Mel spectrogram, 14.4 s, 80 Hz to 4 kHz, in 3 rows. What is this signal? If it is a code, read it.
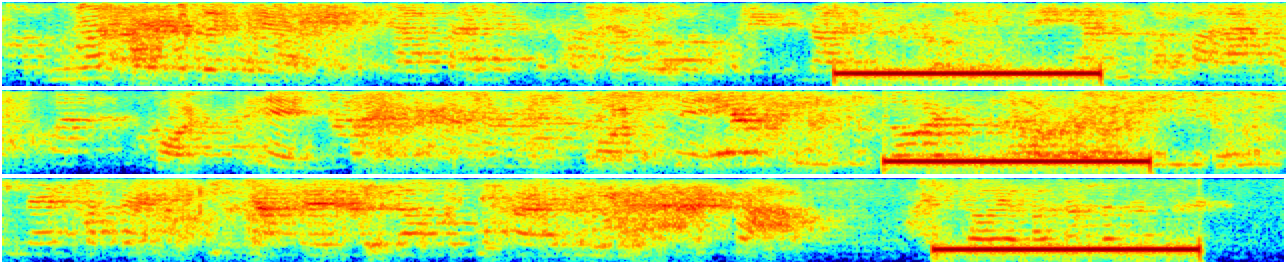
Ringback tone (Europe, 425 Hz), with speech.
